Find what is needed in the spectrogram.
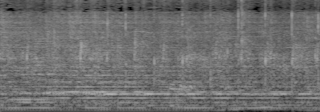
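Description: Live Cretan folk music, with no singing: a bowed Cretan lyra holds long notes over strummed laouto, guitar and bass guitar.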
